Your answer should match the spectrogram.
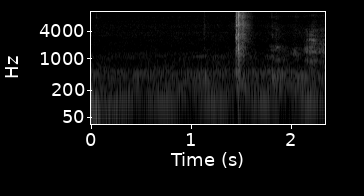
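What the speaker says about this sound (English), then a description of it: "Oh, the shutter release." Shutter release of a 1955–1960 Agfa Super Silette 35mm rangefinder camera: a single sharp, close mechanical click in a quiet room, followed by faint handling sounds.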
